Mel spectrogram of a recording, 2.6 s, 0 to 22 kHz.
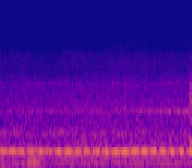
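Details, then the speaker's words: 2022 Jayco Eagle 29.5 BHDS, slide two (dinette slide) retracting: steady mid-pitched motor hum holding one even tone, no grinding or clunks; normal slide-out retraction. "select slide number two retract this and bring in your dinette slide very important make sure those drawers down there underneath the bunk area are closed"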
